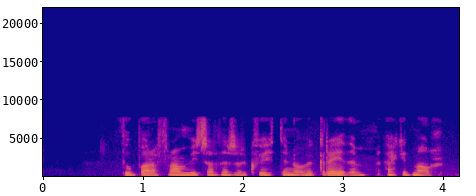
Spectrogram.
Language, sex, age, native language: Icelandic, female, 13, Icelandic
